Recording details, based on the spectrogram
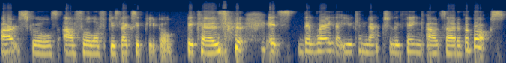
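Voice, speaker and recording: A woman speaks with a Finnish accent. Her pace is moderate. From Finland. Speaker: music producer and composer. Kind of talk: interview. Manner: halting, with fillers and restarts.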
